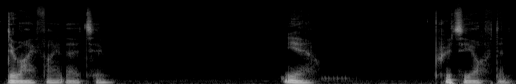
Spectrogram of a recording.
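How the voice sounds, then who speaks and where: A British man playing a young mafia boss's son, a protective, controlling husband, in an intimate ASMR roleplay, with a husky, breathy voice and a commanding manner. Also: rumbling low, a little mellow, full character voice. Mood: guarded, firm. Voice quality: husky, breathy, sometimes dropping to a whisper. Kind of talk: ASMR boyfriend roleplay audio drama.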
